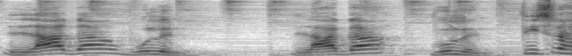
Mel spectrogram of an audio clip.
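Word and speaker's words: Lagavulin: एकदम प्रो की तरह प्रोनाउंस करने हैं आपने। पहला है आर्ट बेग। आर्ट बेग। दूसरा है लागा वूलन।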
